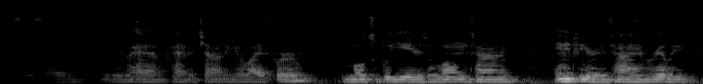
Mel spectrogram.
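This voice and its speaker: A soft-spoken man talks low in a personal vlog, halting often and circling back with fillers. His voice sits low, with a gravelly edge. It stays very flat and dark throughout. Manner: speaks softly and low; halting, with many fillers and restarts. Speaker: vlogger. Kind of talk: personal vlog, sharing a story of loss.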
